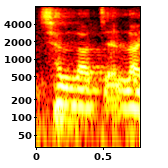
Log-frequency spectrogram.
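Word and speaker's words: צלע: 첼라 이렇게 발음이 되는데 이게 그냥 옆구리 갈빗대로도 이제 그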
